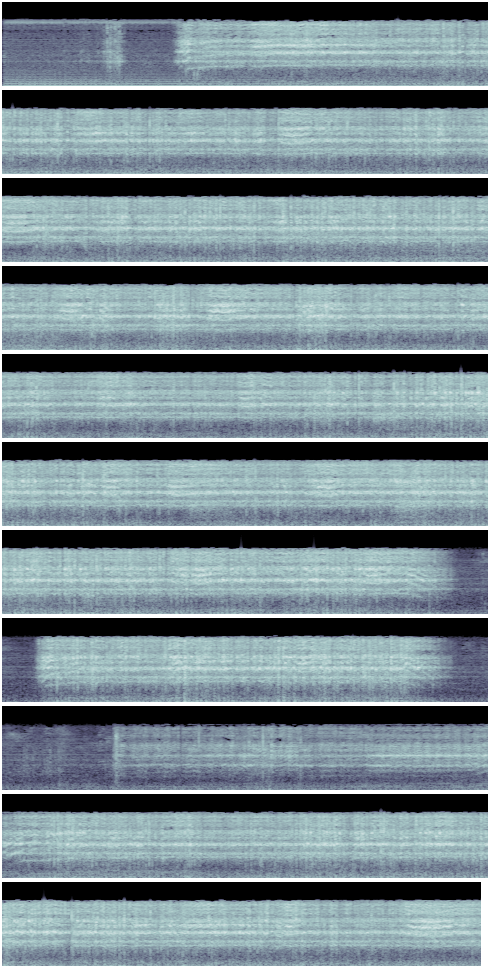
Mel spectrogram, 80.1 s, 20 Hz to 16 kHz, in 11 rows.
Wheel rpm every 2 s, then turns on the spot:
0, 100, 220, 230, 230, 230, 230, 230, 230, 230, 230, 230, 230, 230, 230, 230, 230, 230, 230, 230, 230, 230, 240, 230, 230, 40, 210, 230, 170, 0, 50, 70, 70, 200, 230, 230, 230, 230, 230, 230.
none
